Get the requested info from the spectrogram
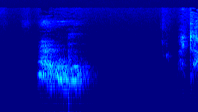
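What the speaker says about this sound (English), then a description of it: "dogs are barking at everything this morning" A small dog named Bailey barks in one fairly loud, drawn-out burst indoors, followed by quieter yips and rustling after a short pause.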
